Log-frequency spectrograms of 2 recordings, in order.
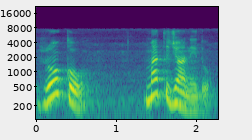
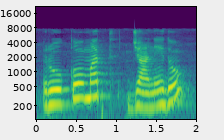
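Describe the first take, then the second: First: "रोको" as a separate command, then "मत जाने दो" after a pause. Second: Slow, with "रोको मत" run together and weight on मत; slow read of "रोको मत जाने दो" with मत stressed and a rising end. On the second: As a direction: say "रोको मत जाने दो" slowly, leaning on मत so it means don't stop him. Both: Shown as a demonstration. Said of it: "अलग-अलग विराम चिन्हों का प्रयोग होने के कारण".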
